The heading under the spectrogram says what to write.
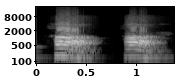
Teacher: तो आपका आवाज किससे आ रहा है कंठ से आ रहा है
